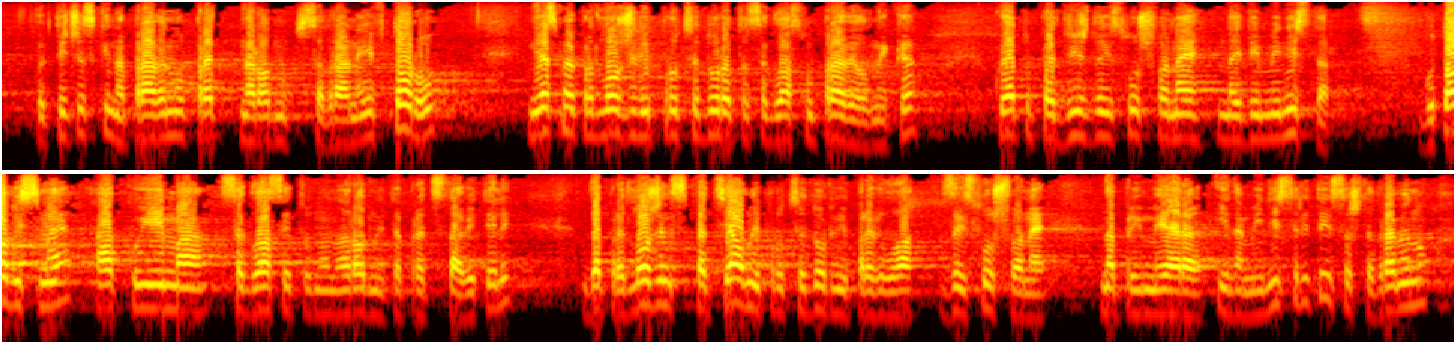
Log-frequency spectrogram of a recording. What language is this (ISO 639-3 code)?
bul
